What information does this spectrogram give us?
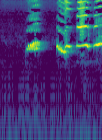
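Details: Oriental magpie-robin producing a few strong whistled notes: one even tone, then a falling slur and longer steady whistles in brief succession.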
